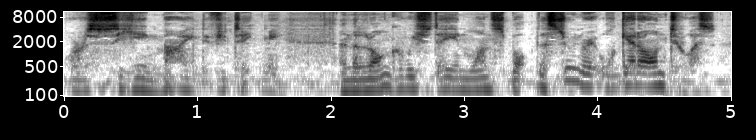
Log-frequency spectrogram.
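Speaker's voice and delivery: hushed warning. Acted. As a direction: warn him under your breath.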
